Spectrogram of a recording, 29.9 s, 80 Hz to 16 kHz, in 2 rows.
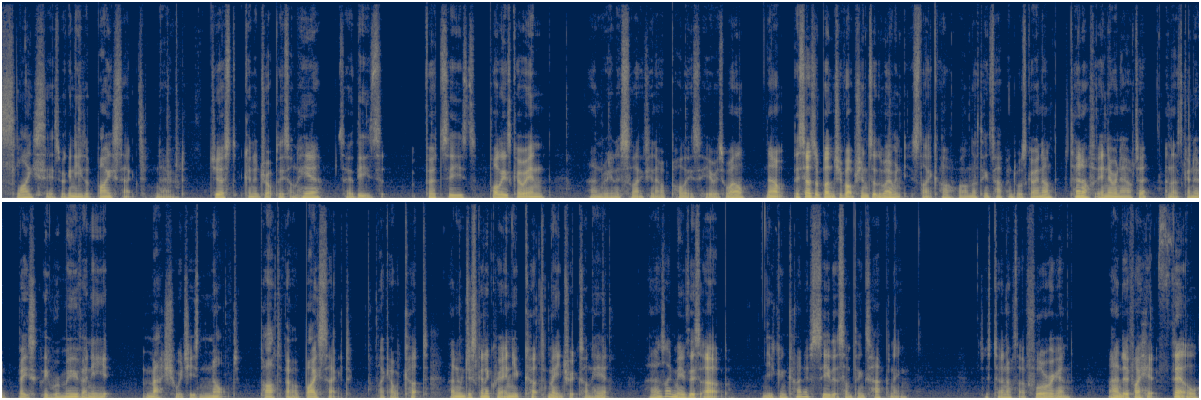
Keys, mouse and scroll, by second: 6.0-10.7 drag, 10.7-13.1 shift+middle drag, 13.1-14.4 drag, 14.4-22.3 shift+middle drag, 22.3 click, 22.8-28.1 drag, 28.1-28.5 middle drag, 28.5-29.1 scroll up 1, 29.1 click, 29.8-29.9 middle drag.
